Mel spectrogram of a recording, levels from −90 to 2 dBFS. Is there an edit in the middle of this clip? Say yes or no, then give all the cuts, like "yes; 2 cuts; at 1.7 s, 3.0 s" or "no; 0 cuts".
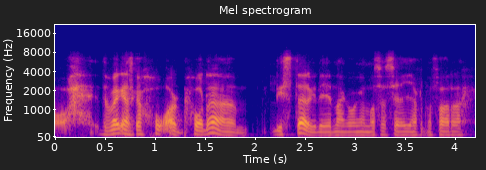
yes; 1 cut; at 1.3 s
